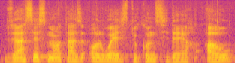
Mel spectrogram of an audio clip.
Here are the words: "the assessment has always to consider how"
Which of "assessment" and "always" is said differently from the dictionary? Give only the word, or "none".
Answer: assessment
